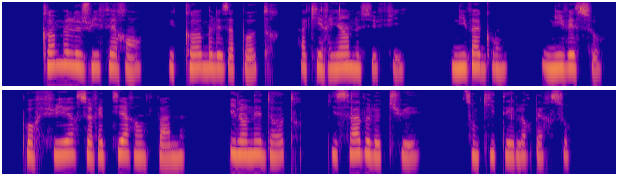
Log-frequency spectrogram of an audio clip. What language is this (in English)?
French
